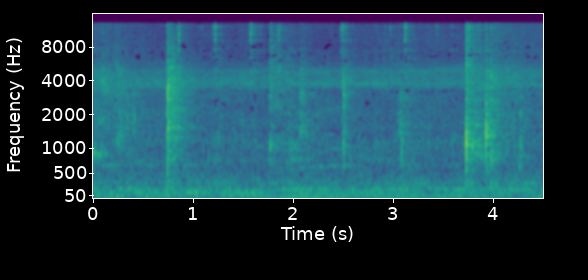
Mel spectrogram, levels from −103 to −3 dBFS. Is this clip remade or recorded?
recorded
